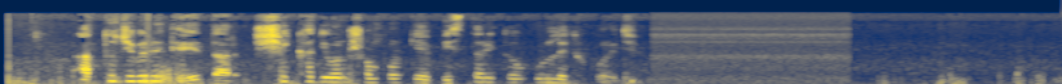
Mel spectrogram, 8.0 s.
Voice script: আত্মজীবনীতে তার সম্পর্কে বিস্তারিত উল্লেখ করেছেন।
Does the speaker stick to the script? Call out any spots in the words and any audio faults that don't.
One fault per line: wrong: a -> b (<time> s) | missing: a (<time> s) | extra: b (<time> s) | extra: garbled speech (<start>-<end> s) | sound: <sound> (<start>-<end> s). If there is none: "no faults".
extra: শিক্ষাজীবন (2.0 s)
